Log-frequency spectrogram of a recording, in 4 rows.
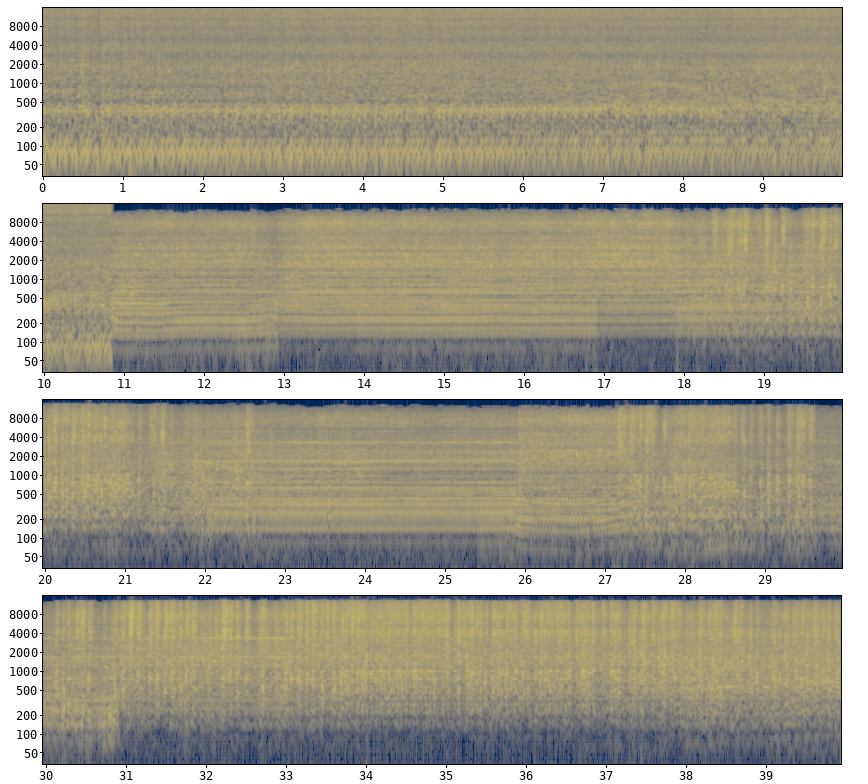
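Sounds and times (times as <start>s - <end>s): sharp crackles: 0.0s - 10.8s
piston aircraft engines droning: 0.0s - 12.8s, 16.9s - 39.9s.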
